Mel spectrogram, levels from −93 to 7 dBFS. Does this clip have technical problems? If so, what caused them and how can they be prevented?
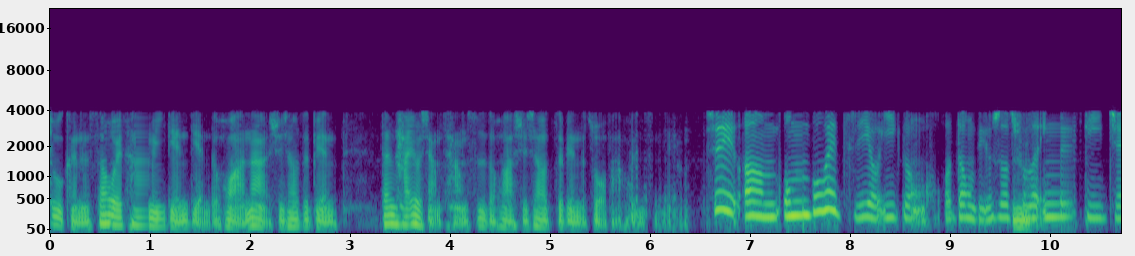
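Yes. The speech is muffled, with nothing above 4 kHz, and has a slightly rough, synthetic edge throughout. This is iLBC codec coding, which fits its 13.33 kbps mode with 30 ms frames. Using a wideband codec such as Opus at a higher bitrate would avoid it.

At 0.86 to 0.99 s, 5.78 to 6.58 s, 7.48 to 7.54 s and 10.02 to 10.31 s, the sound briefly turns into a held, buzzy or breathy vowel and then recovers at once. These are lost iLBC frames, where the decoder repeats the last pitch cycle with noise to cover missing packets. The first gap is about 120 ms, which fits four frames. The span at 5.78 s has scattered losses, each well under a tenth of a second. The one at 7.48 s is 60 ms, and the last has runs of about a tenth of a second. A steadier network path, a jitter buffer and forward error correction or redundancy would prevent these dropouts.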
